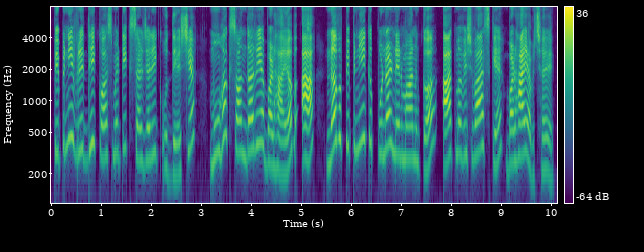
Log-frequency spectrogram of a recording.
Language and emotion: Maithili, neutral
